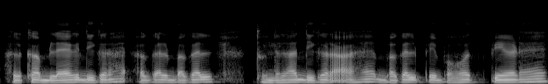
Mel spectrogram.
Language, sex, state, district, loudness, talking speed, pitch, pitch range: Hindi, male, Uttarakhand, Uttarkashi, -25 LUFS, 175 wpm, 105 Hz, 100-110 Hz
